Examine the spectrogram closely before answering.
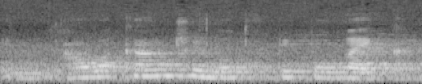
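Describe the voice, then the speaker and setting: A middle-aged woman from Russia with a Russian accent, in halting non-native English that repeats words and restarts, giving a street interview as a boutique owner. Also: medium pitch, background noise. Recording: echoey long reverb, clear background ambience.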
